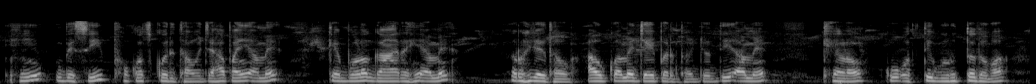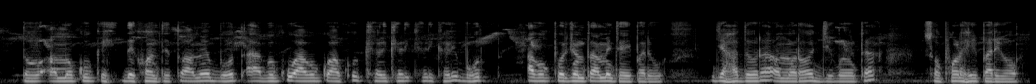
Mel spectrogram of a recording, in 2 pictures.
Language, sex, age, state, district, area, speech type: Odia, male, 18-30, Odisha, Mayurbhanj, rural, spontaneous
